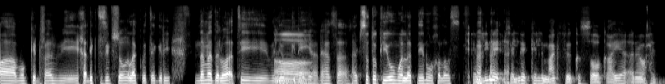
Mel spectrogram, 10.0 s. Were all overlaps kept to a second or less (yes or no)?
yes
